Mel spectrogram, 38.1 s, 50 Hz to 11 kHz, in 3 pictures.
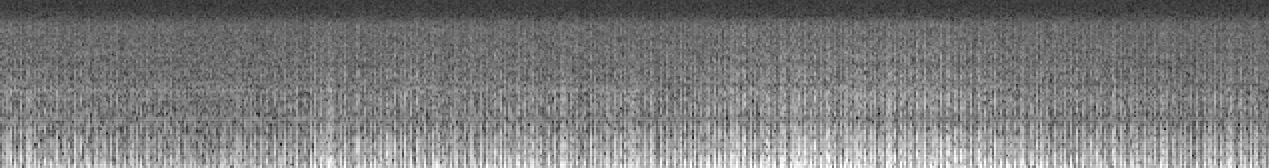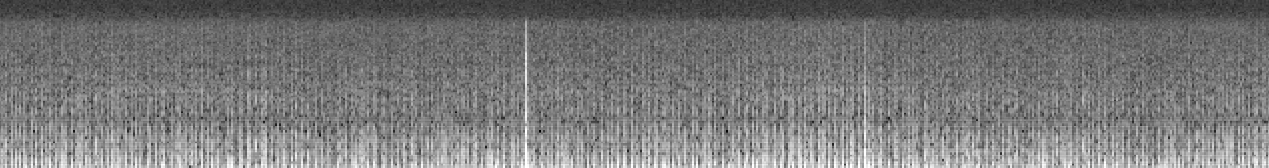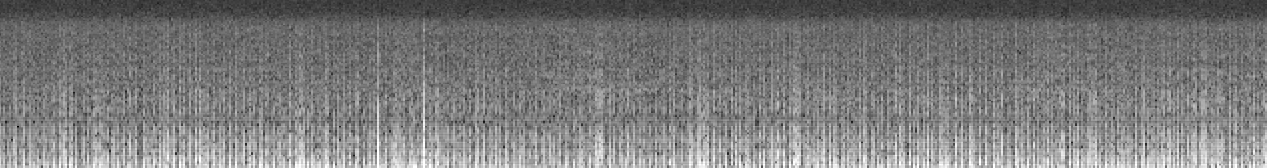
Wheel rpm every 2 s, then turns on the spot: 230, 240, 230, 220, 200, 200, 230, 230, 230, 230, 230, 240, 230, 240, 230, 230, 230, 230, 230.
none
